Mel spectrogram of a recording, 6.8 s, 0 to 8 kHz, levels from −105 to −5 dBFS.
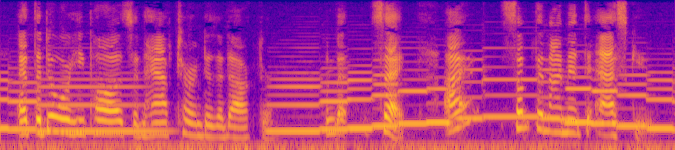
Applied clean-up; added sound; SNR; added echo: none; Wind instrument, woodwind instrument; 3 dB; none.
